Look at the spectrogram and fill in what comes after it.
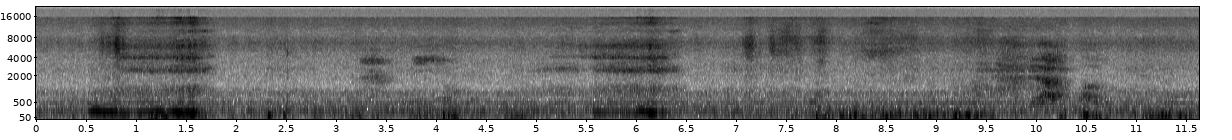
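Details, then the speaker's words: A female pet dog in deep sleep snores in low, rattling breaths, with faint television sound in the background: snoring. "Y'all listen. This is my dog snoring. She is sleeping really hard."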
